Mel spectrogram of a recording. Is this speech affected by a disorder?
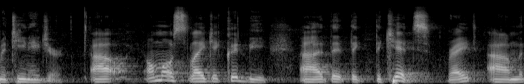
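No.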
